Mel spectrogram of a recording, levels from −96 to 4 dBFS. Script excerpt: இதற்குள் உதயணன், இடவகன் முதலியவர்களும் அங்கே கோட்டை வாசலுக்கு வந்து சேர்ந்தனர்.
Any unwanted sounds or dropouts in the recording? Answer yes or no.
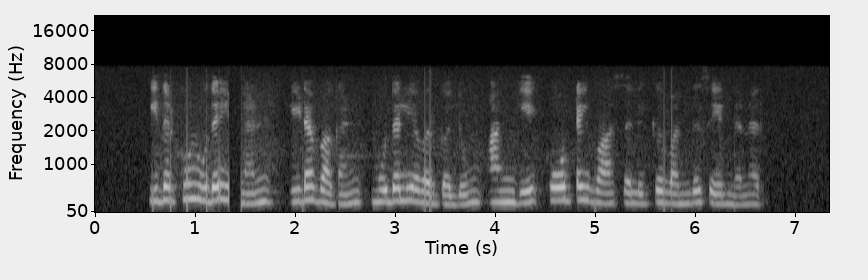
yes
